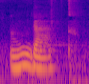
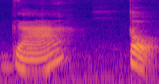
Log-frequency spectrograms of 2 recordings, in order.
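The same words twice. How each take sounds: First: Said in the usual way. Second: "Gato" as two long beats, GA... to; slow classroom syllable demo of "Gato"; split into syllables. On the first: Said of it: "ela é composta por duas sílabas". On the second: Shown as a demonstration. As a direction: separate "Gato" into ga and to with a clear pause. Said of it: "duas sílabas".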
